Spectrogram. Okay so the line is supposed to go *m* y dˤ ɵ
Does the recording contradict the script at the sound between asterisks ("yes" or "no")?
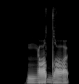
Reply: yes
